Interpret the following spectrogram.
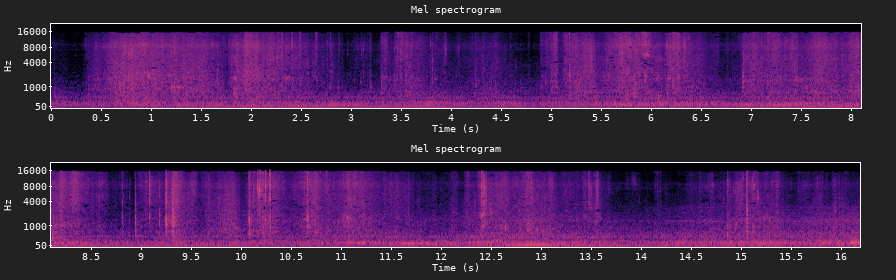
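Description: Leaves and crisp stalks of mustard greens rustling and crinkling as they are handled and pulled about by gloved hands, with irregular sharp crackles, a few louder ones around the middle.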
